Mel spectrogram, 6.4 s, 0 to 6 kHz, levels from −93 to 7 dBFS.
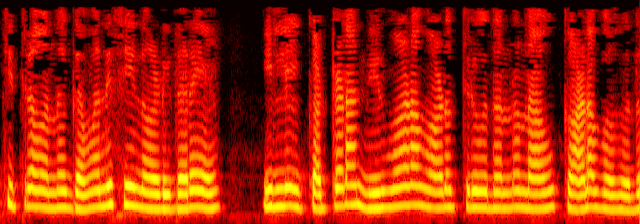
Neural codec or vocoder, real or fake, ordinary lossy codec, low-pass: codec, 16 kHz, 4 kbps, FunCodec, trained on LibriTTS, 50 frames a second; fake; MP3, 24 kbps; 5.4 kHz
